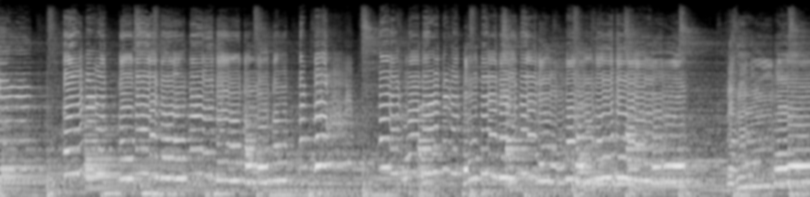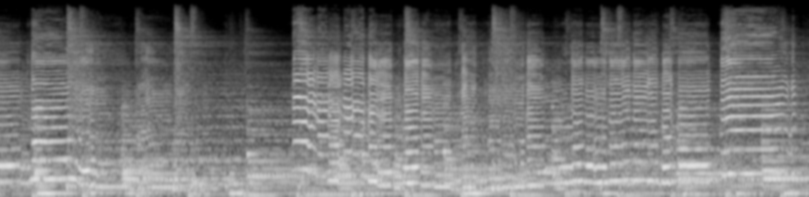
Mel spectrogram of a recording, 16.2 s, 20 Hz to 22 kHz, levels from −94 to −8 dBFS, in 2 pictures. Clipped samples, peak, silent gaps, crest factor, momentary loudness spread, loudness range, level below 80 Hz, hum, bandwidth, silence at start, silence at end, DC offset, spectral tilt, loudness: under 0.1%; -2 dBFS; none; 18 dB; 6 LU; 2 LU; -36 dBFS; none; 19.5 kHz; 0 s; 0 s; under 0.1%; -3.5 dB/octave; -20 LUFS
